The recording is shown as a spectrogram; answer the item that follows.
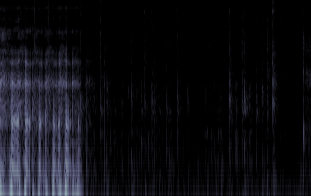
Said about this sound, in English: Hold on, I'm going to type.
